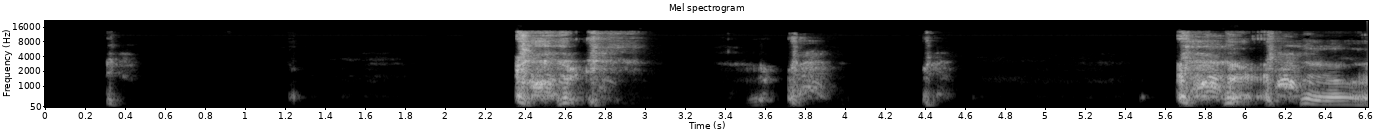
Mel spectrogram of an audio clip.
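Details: Adult man, who mentions being out of cigarettes, gives a few short coughs and throat clearings, then a louder harsh cough burst at the end.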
